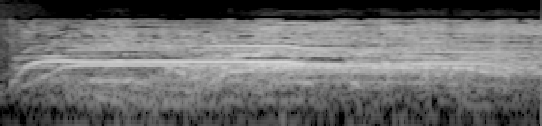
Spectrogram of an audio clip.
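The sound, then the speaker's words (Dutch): Guests at a Ukrainian couple's wedding, held underground in an apartment building's bomb shelter in Kyiv, cheer loudly and steadily for a few seconds, one high, sustained whoop riding above the mass of overlapping shouts and voices. “Je hoort hier een bruiloft van een Oekraïns stel gisteren in Kiev.”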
